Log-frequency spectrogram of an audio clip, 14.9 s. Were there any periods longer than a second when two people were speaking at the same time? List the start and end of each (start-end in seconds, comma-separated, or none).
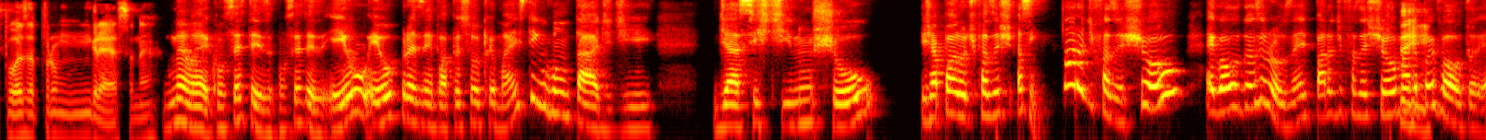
none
